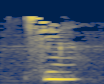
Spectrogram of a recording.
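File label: "腥", Mandarin Chinese; hsk; chinese-flashcards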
